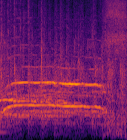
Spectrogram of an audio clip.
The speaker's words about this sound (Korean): 자, 다시 한번 페이머스에게 큰 박수 부탁드립니다.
